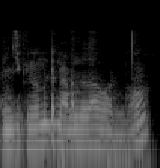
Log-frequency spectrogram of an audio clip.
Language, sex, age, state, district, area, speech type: Tamil, male, 18-30, Tamil Nadu, Mayiladuthurai, rural, spontaneous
